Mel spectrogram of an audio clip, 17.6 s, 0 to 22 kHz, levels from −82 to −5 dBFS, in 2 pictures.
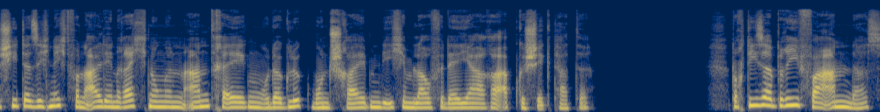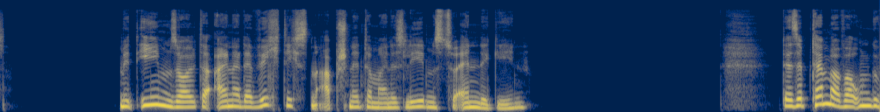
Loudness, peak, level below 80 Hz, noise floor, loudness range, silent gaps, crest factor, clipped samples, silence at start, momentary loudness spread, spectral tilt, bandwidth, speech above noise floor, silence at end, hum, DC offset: -18 LUFS; -2 dBFS; -66 dBFS; under -90 dBFS; 5 LU; 5.99-6.19 s, 14.29-15.90 s; 18 dB; under 0.1%; 0 s; 8 LU; -5.5 dB/octave; 15.5 kHz; over 73 dB; 0 s; none; under 0.1%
